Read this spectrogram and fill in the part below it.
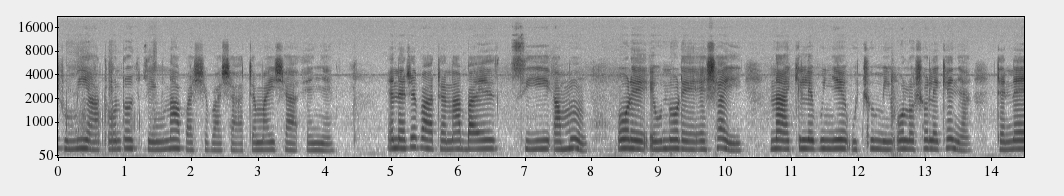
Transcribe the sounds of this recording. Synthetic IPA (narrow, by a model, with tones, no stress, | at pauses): tumi˦a˨tʰondɔɾi˨ŋnaβa˨ʃe˨βa˨ʃatɛ˨mai˦ʃaɛɲɛ | ɛ˦nɛte˦βatɛ˨nabae˦ | si˦a˨mu˦o˦ɾee˨u˦noɾɛːʃa˦i˨ | naki˦le˦βuɲe˦ʔut͡ʃu˦mi˨ʔo˦loʃo˦lɛkɛ˦ɲa˨ | tɛnɛ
